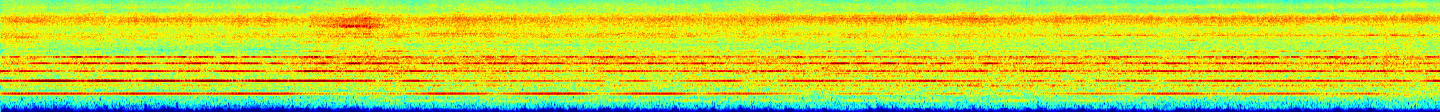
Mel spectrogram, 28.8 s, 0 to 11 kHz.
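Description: Hunkeler paper-finishing line running at a slow 70 metres per minute while it processes a paper web into book blocks. The sound is a constant high whine over a steady hiss. The whine dips for a few seconds near the middle.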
